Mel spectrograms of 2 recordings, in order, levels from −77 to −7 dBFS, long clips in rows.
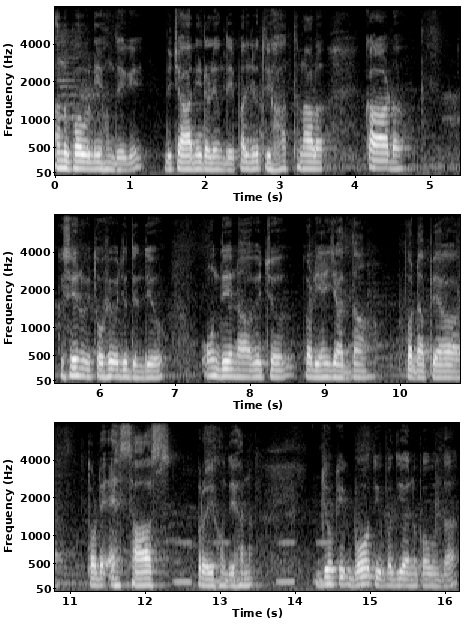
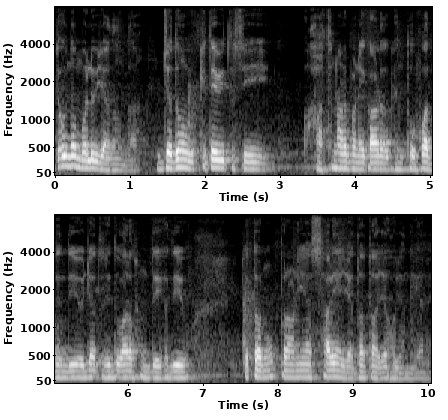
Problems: none marked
